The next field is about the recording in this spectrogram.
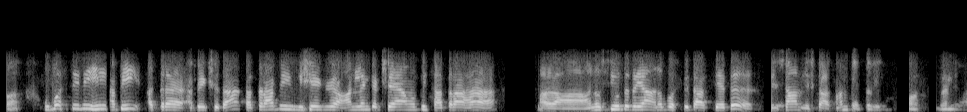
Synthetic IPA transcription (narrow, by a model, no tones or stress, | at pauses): a̰ː | upɐst̪ʰit̪iɦiɐpiɐt̪ɾɐɐpeːkʂɐt̪aːt̪ɐt̪ɾaːpiʋiʂeːʃaːnlɐjnkɐkʂɐjaːmɐpit͡ʃaːt̪ɾaːɦɐ | ɐnusjuːt̪ɐt̪ɐjaɐnupɐst̪ʰit̪aːsjɐt̪pinʂaːnniʂʈaːsɐnɐmkɐɾt̪ɐʋi | ɐː | d̪ʱɐnjɐʋaːd̪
